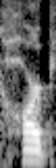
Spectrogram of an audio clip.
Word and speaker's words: HAARP: Um, and are there other mechanisms like HARP technology? That's spelled HAARP.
